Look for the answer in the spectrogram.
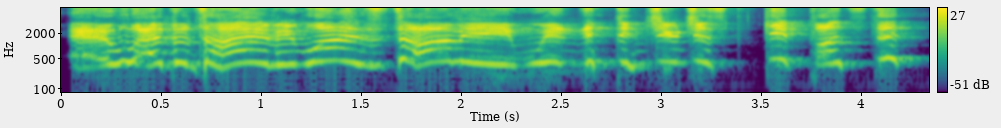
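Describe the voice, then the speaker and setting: A man with a very high, bright voice gives casual live commentary. He is mocking and sarcastic, swears freely and gets giggly and excitable as he reacts. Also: slow pace. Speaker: livestream host.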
